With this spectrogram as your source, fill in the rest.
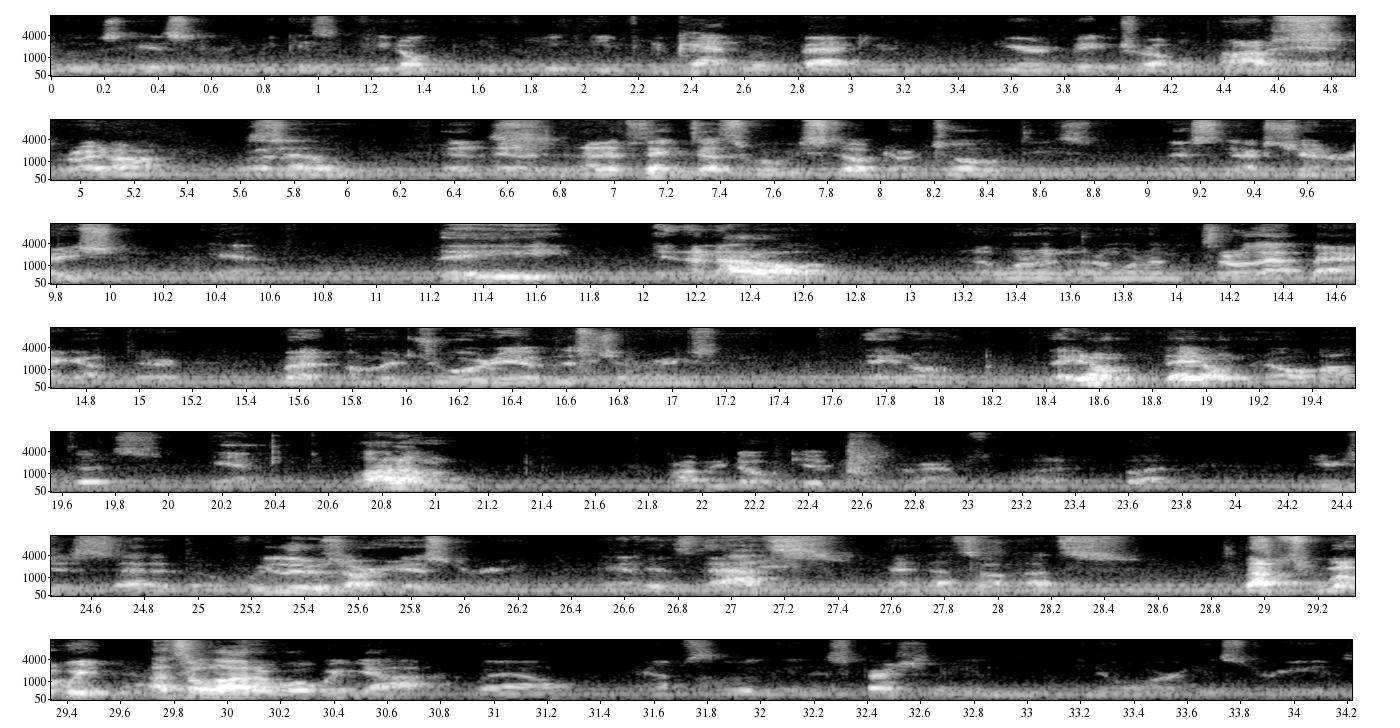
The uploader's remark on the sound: LIVE FROM THE NORTH DAKOTA COWBOY HALL OF FAME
